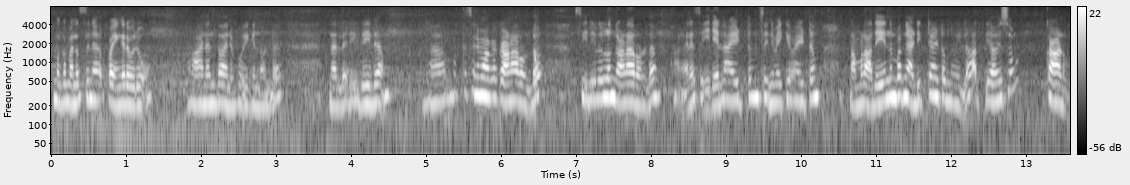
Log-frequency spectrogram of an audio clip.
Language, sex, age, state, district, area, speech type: Malayalam, female, 30-45, Kerala, Pathanamthitta, rural, spontaneous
